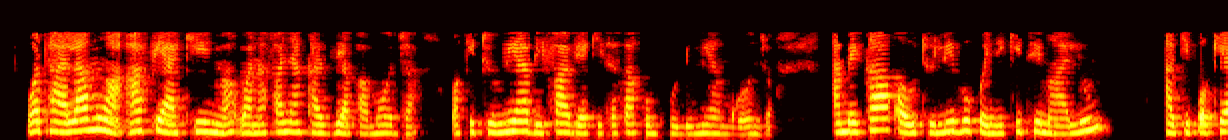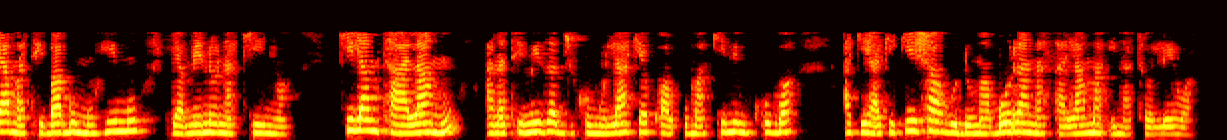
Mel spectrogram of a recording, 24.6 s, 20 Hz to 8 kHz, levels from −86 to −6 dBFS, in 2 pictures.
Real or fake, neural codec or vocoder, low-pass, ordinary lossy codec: real; none; 7.2 kHz; AAC, 16 kbps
